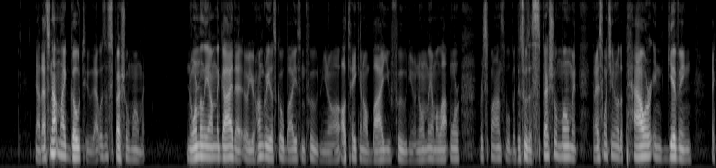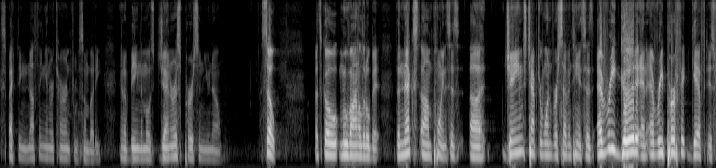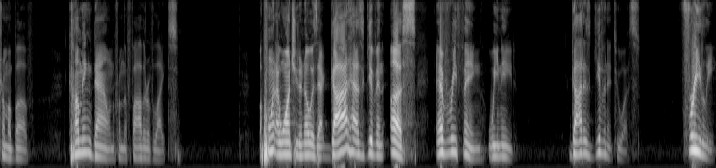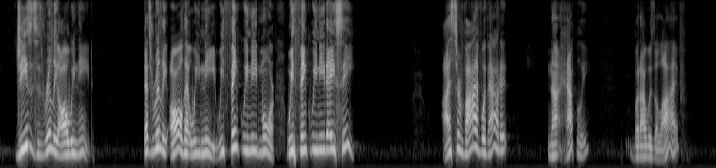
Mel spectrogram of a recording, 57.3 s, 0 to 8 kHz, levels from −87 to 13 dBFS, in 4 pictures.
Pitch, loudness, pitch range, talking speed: 155 Hz, -17 LUFS, 130-195 Hz, 175 wpm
